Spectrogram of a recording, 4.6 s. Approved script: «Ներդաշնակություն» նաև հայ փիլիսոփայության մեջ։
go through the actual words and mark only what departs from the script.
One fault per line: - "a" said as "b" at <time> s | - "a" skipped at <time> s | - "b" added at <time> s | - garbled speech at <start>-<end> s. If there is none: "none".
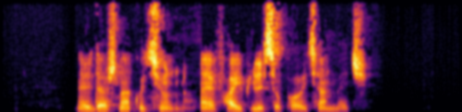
none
